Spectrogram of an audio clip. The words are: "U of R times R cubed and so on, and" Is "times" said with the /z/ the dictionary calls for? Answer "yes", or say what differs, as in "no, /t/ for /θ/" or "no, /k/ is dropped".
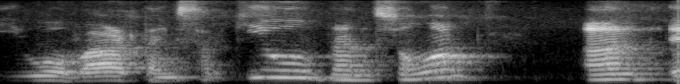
no, /s/ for /z/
